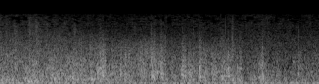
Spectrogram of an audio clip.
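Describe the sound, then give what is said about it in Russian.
Steady, dense rain pours down with a continuous hiss while low thunder rumbles underneath, holding a fairly constant loudness throughout, with no voices present. “Между тем дождик перестал.”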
